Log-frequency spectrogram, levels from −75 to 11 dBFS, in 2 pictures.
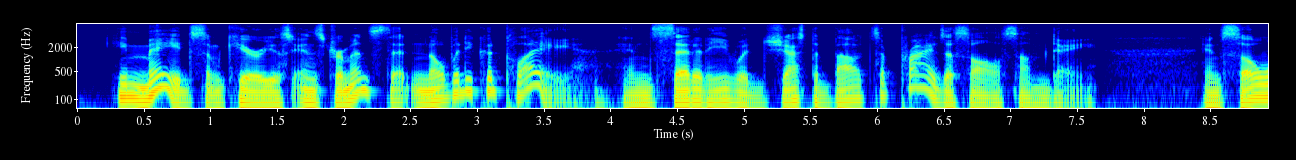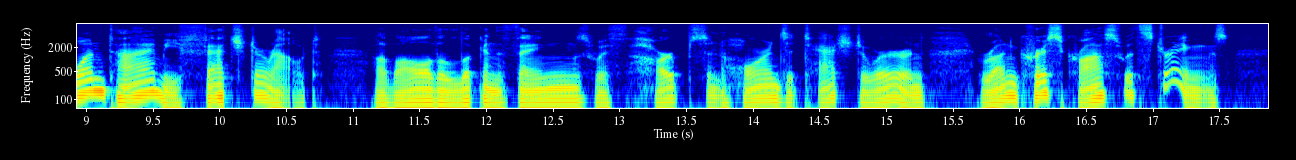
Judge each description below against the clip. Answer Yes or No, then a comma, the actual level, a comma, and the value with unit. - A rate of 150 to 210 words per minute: Yes, average, 160 wpm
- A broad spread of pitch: Yes, wide, 7.2 semitones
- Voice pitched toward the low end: Yes, very low, 90 Hz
